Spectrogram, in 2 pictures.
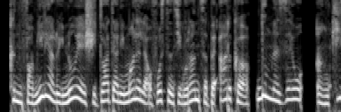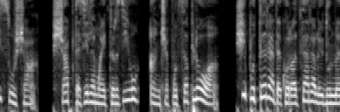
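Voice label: Romanian female Narration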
